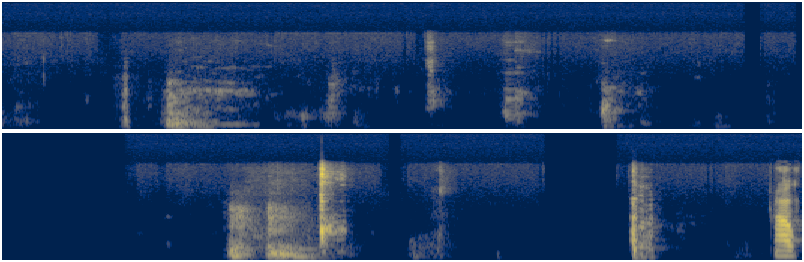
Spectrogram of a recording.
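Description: Mostly silence on a video-call line, broken by a few brief faint clicks and mouth sounds and a short burst of voice about five seconds in.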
